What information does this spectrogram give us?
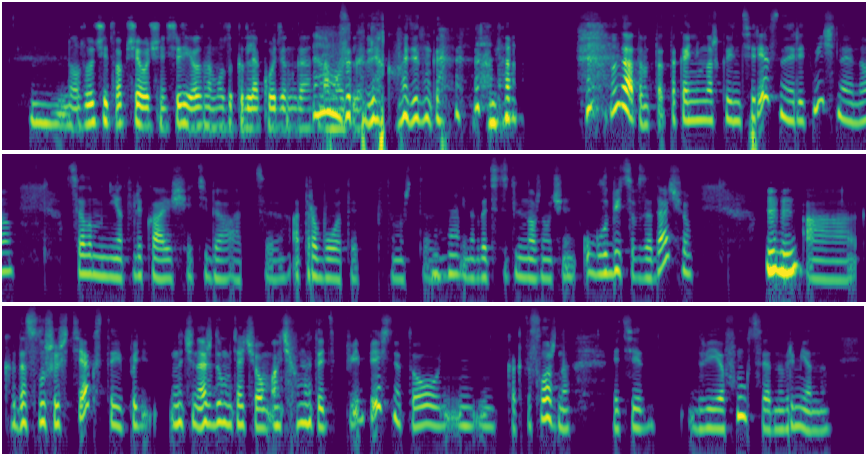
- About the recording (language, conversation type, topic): Russian, podcast, Как ты выбираешь музыку под настроение?
- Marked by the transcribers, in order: laughing while speaking: "Музыка для кодинга"; laughing while speaking: "Да"; laugh; laughing while speaking: "о чём"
